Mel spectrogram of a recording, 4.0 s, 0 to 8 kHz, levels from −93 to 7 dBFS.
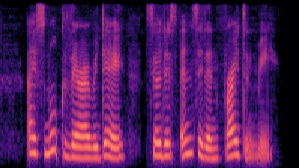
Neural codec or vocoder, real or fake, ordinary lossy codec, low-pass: codec, 16 kHz, 4.8 kbps, FACodec; fake; none; 7.2 kHz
